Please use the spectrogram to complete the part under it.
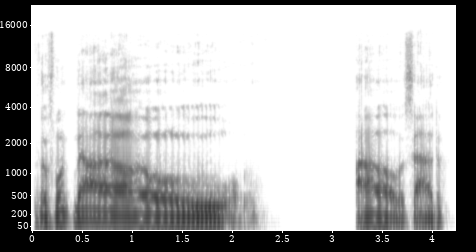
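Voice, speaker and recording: A man streaming a game through a deep pitch-shifting voice changer, chatting casually and reacting aloud to what happens on screen. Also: animated, very slow, darkish tone, no echo, studio quality. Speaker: live streamer. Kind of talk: casual gameplay commentary.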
